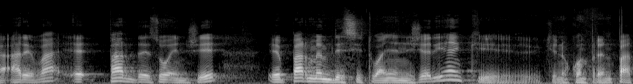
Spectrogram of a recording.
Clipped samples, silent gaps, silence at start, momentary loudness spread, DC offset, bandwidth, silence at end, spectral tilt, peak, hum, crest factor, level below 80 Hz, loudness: under 0.1%; none; 0 s; 10 LU; under 0.1%; 14.5 kHz; 0 s; -6.5 dB/octave; 0 dBFS; none; 20 dB; -42 dBFS; -21 LUFS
